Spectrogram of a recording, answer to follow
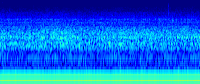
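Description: Faint steady hiss of room tone with a low, even hum underneath.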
